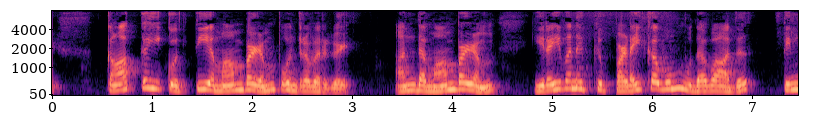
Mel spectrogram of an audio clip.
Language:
Tamil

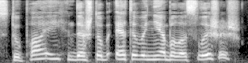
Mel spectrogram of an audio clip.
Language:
Russian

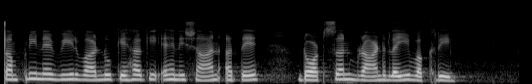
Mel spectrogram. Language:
Punjabi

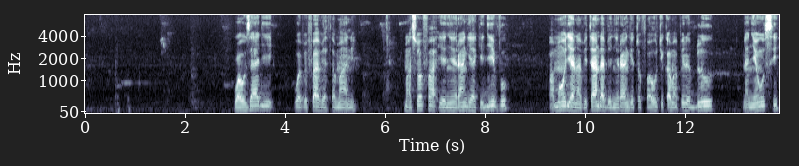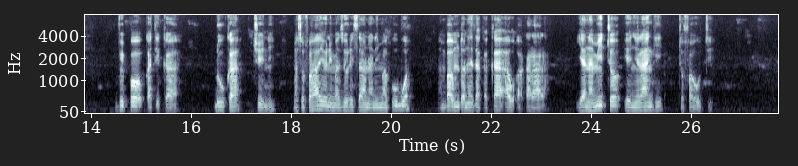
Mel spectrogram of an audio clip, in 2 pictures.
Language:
Swahili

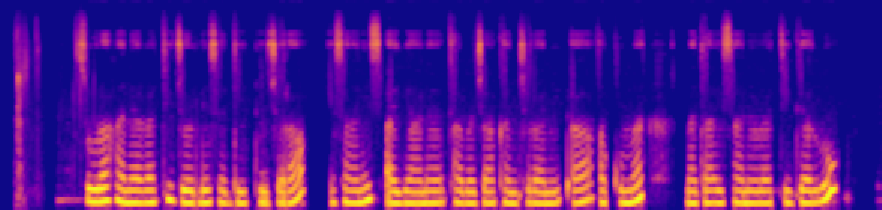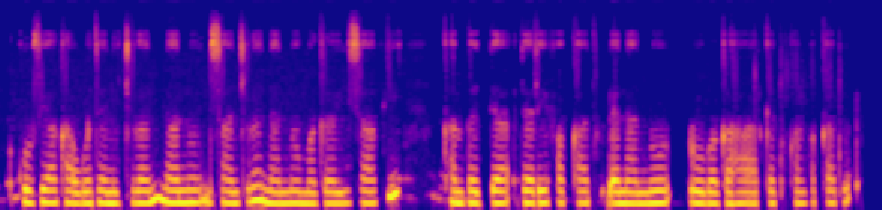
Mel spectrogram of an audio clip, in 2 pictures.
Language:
Oromo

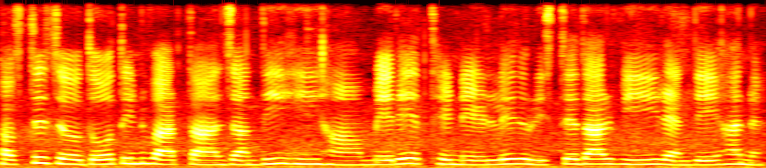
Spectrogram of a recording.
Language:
Punjabi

